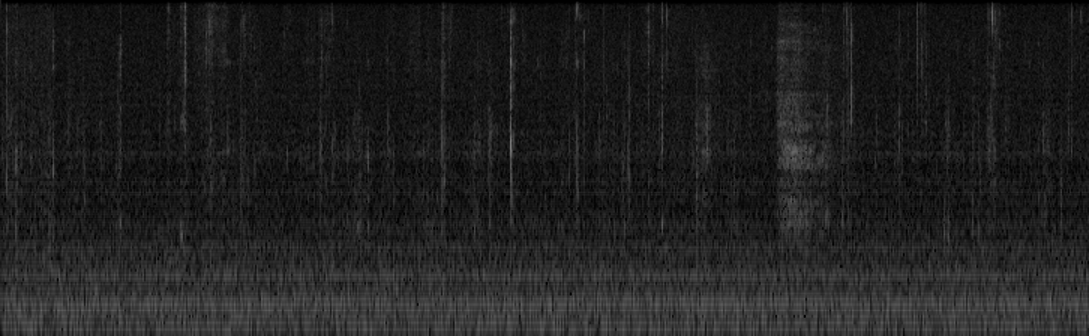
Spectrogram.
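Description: A person chewing sushi rolls close to the microphone, with many small wet clicks and smacks over a steady low hum. There is a short hiss about ten seconds in.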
